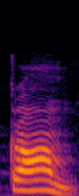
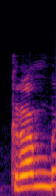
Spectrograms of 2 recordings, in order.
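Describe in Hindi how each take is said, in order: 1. अंतिम b ध्वनि मौन रहती है। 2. अंतिम b ध्वनि का उच्चारण होता है। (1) "ये एक होता है क्रॉम" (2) "ये क्रम्ब नहीं होता"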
